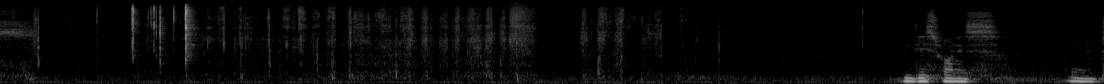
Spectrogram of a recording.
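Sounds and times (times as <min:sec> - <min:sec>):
packaging clicks and snaps: 0:00.3 - 0:05.3
packaging crinkling and rustling: 0:00.3 - 0:07.2.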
